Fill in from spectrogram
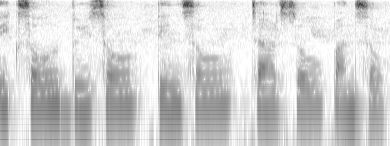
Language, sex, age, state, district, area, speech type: Nepali, female, 30-45, West Bengal, Jalpaiguri, rural, spontaneous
